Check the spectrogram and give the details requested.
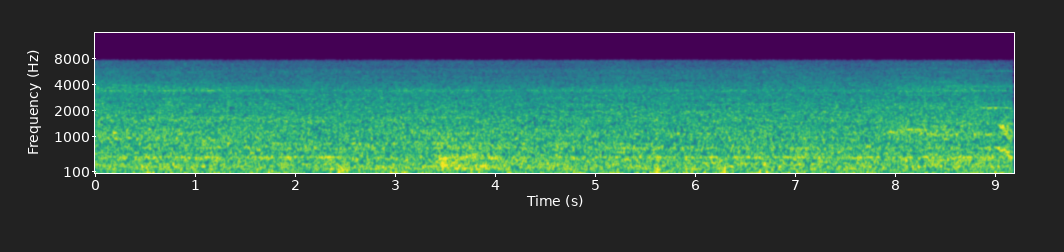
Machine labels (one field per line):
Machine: fan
